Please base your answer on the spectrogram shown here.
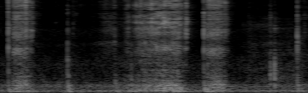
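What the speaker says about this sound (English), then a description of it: "You shouldn't have to do a lot with this coarse stone unless you're reprofiling a knife" A knife is drawn across a coarse whetstone in repeated rasping strokes, close and fairly quiet, each pass a gritty scrape with short pauses in between.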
